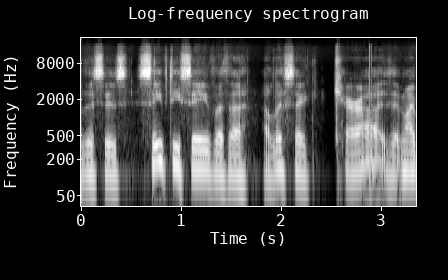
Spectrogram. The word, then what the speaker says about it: AlyssaKera: Well, this is Safety Save with AlyssaKera. Am I pronouncing that right?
